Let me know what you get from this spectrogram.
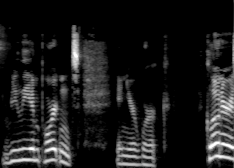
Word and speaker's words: CloneR: Cloner, rhymes with donor.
